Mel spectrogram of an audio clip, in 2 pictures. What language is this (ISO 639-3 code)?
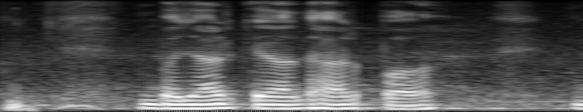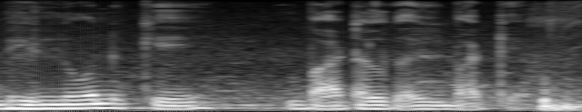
bho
